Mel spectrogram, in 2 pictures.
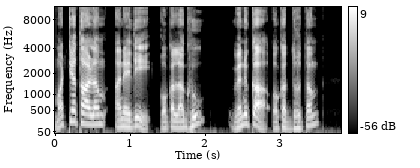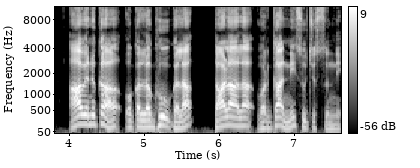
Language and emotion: Telugu, neutral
